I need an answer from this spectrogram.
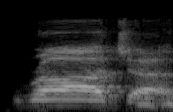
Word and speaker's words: Raja: right so um raaj Raja yoga is a long ah it's Raja that means king and rajas the the Guna is a short a okay there actually two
